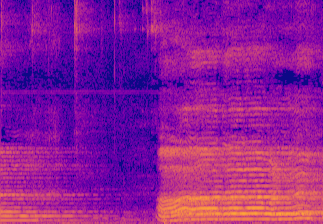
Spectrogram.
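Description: A man chanting Hindu mantras in long, held notes. The phrase trails off, and after a pause of about a second and a half a new phrase begins, rising in pitch and then holding steady.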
